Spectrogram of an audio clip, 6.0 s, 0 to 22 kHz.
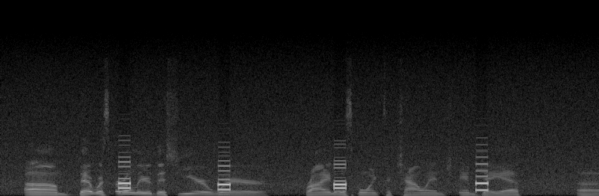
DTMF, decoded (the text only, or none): # 5 0 3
